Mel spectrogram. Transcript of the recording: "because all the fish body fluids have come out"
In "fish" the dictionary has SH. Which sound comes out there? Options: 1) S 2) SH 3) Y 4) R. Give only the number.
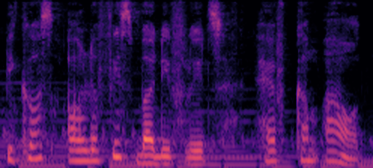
1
